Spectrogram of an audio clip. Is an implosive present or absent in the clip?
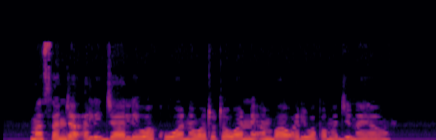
present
